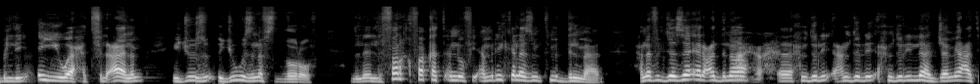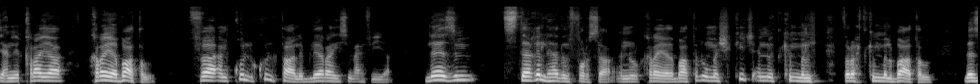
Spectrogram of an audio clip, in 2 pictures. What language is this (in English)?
Arabic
